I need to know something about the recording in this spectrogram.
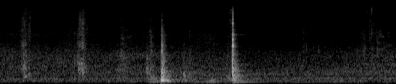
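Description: A car's rear hatch unlatches with a click and swings open.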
